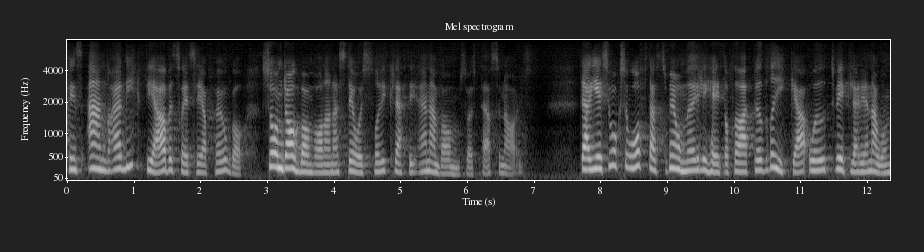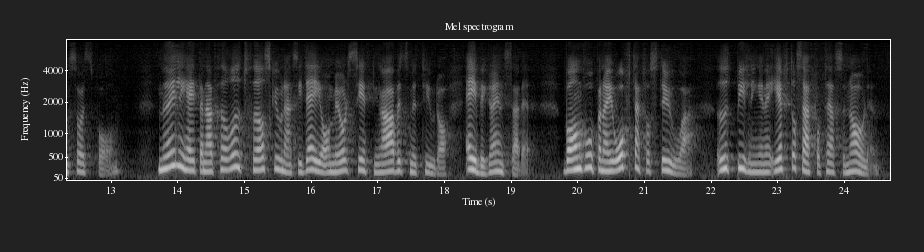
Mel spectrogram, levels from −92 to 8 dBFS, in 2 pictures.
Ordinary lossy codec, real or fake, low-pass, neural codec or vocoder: none; fake; none; codec, 16 kHz, about 1 kbps, DyCAST, with the encoder's durations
